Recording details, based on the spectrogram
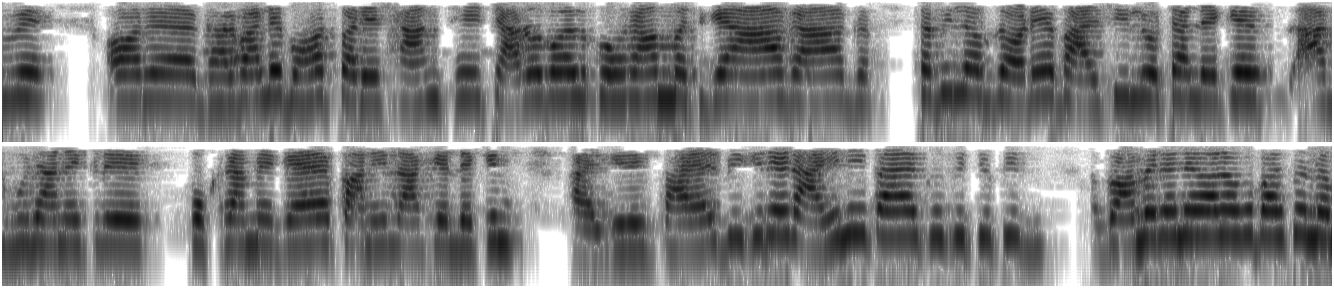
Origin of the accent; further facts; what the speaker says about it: Dumri, Bihar, India; जी मैं डुमरी की रहने वाली हूँ, इधर मधुबनी में पड़ता है।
